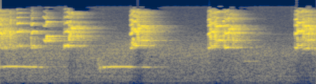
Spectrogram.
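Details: Noisy lovebirds give rasping, high shrieks, a rapid run at first and then single harsh bursts spaced under a second apart, with a short steady tone in the first second.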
